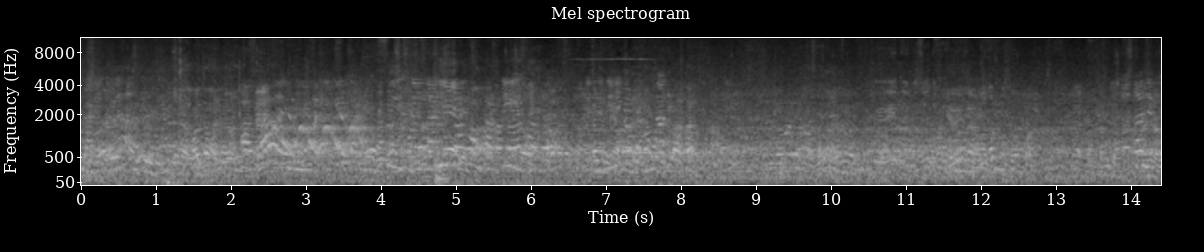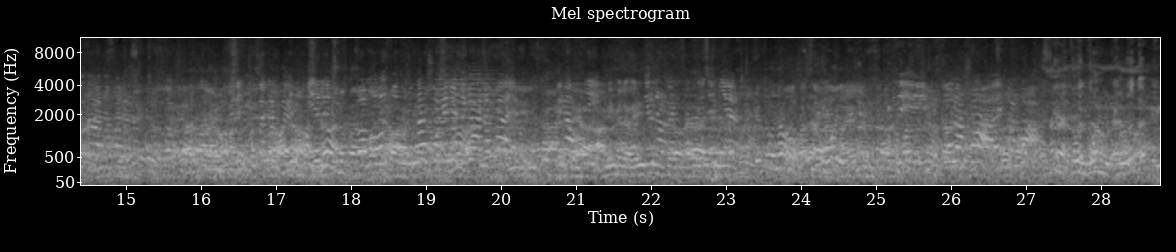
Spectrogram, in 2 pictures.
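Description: A crowd of men chatter and call out loudly close by, outdoors.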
